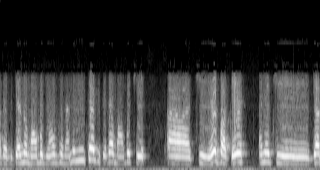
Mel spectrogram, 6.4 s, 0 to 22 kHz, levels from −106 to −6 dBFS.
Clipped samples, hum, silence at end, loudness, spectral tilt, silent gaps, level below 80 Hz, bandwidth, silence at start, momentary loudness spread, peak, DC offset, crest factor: under 0.1%; none; 0 s; -19 LUFS; -10.5 dB/octave; none; -60 dBFS; 3.8 kHz; 0 s; 9 LU; -4 dBFS; under 0.1%; 14 dB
